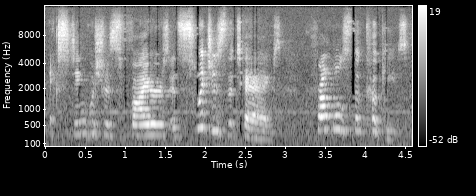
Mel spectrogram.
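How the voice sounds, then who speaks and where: Female storytime reader, picture-book delivery, unhurried and expressive, captured in a roomy space from a distance. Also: sits high. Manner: expressive, deliberate storytelling with dramatic pauses. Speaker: storytime reader playing Mrs. Claus. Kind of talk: reading a children's picture book aloud. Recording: roomy, distant microphone with clear background noise.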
